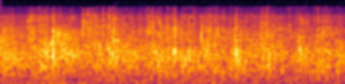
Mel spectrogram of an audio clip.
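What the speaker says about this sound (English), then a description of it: "give her a hand clap" An audience applauding at a Rural Caucus gathering: steady, dense clapping with individual claps popping out near the front, continuing evenly throughout.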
